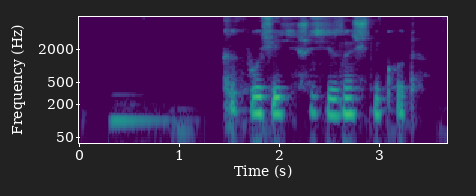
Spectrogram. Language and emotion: Russian, neutral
